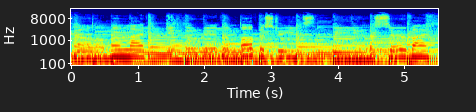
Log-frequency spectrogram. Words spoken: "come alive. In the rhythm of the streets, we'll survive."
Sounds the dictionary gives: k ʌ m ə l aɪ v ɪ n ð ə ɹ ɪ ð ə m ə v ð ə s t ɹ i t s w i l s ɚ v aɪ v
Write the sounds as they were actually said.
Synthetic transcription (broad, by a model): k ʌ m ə l aɪ f ɪ n ð ə ɹ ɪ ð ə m ə v ð ə s t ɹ i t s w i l s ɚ v aɪ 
